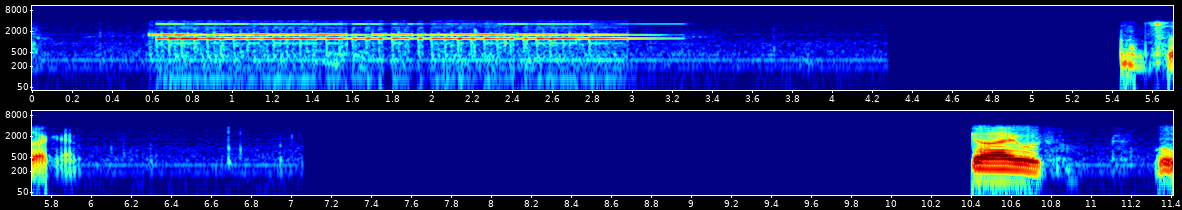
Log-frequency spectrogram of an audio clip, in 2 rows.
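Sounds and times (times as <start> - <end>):
phone ringing with a steady electronic trill: 0.6 - 3.4
speech: 5.5 - 6.1, 10.4 - 11.4.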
